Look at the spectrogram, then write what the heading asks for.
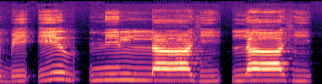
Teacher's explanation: جب بھی لفظ اللہ آئے، غور و دھیان سے سنیں گے، جب بھی لفظ اللہ آئے اور اس سے پہلے زیر ہو، یعنی کہ اس سے پہلے کا مطلب یہ ہے کہ اس سے پہلے والے حرف کے نیچے زیر ہو، تو لفظ اللہ کا لام کو باریک ادا کرنا ہے، باریکی کے ساتھ پڑھنا ہے، ٹھیک ہے. یعنی کہ بولڈ نہیں کرنا، لائٹ پڑھیں گے.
